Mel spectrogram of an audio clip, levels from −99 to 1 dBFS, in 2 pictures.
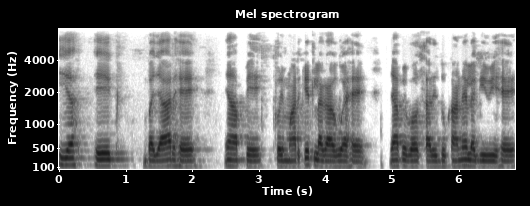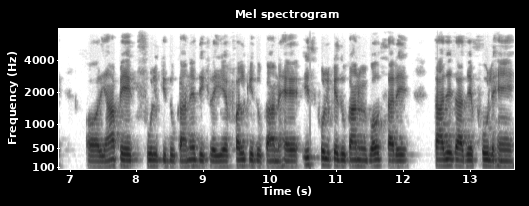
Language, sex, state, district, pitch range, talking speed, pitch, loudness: Hindi, male, Bihar, Araria, 115-130 Hz, 190 wpm, 120 Hz, -17 LUFS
